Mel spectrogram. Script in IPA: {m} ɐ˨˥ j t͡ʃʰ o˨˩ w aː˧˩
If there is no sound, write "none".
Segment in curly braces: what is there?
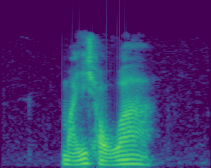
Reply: m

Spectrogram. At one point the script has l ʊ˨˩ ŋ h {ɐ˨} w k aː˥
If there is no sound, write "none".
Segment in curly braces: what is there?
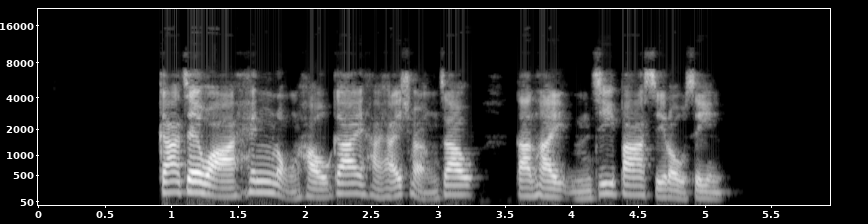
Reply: ɐ˨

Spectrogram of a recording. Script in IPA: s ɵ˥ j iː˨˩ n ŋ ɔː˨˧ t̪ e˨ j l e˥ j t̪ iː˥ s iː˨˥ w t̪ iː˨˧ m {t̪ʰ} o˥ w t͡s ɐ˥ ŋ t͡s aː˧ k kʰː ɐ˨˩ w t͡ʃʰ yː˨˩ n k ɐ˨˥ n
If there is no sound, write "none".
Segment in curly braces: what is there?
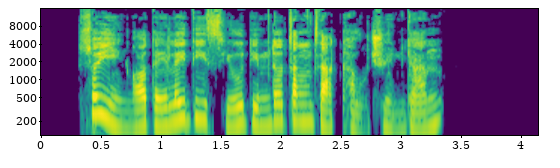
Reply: t̪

